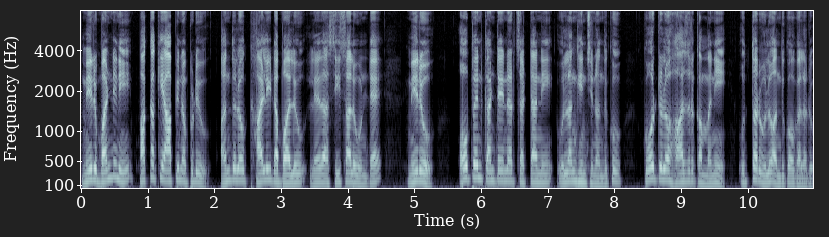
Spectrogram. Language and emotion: Telugu, neutral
